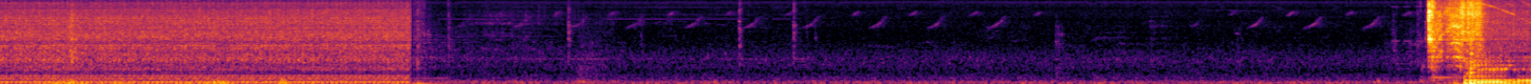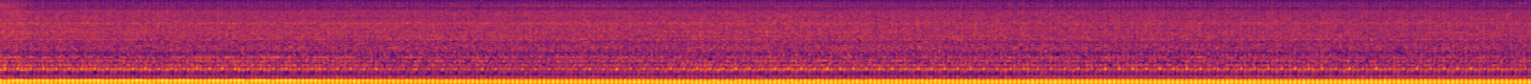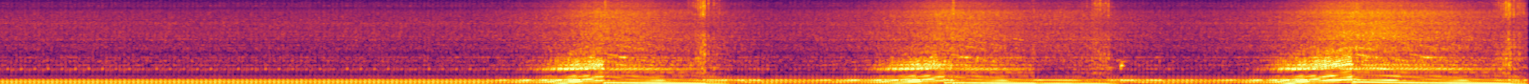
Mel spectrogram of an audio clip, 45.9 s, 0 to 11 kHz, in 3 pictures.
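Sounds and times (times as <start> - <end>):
car engine starting and idling: 0.0 - 4.8, 14.0 - 45.9
engine throttle blips: 14.2 - 16.9, 35.2 - 45.9.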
